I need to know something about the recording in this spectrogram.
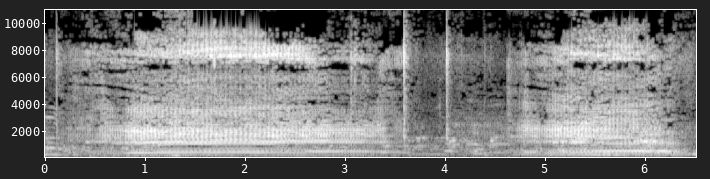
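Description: A cow mooing twice: a long call of about three seconds, then a second long call starting near the end.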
